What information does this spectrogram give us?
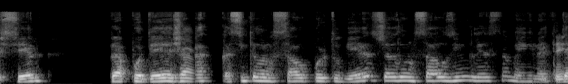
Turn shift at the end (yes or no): no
